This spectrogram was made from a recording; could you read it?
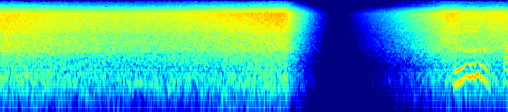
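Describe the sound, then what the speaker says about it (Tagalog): Broadband rushing water where several small streams meet in a wilderness creek in Bambang, Nueva Vizcaya, loud and steady, cutting out briefly before resuming with a faint low warbling tone. "Puro lang siya, maliliit na sapa na dito lahat nagtagpo-tagpo."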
